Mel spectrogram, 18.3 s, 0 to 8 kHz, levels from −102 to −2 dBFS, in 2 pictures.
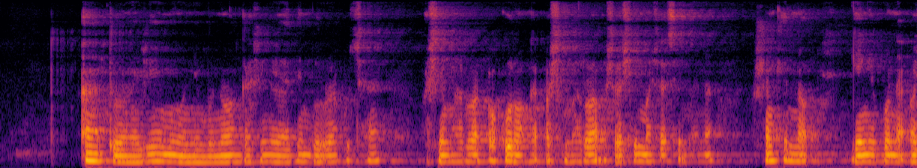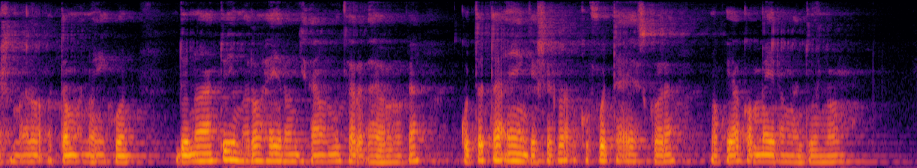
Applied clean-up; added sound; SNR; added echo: none; none; none; reverberation time 1.3 s.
